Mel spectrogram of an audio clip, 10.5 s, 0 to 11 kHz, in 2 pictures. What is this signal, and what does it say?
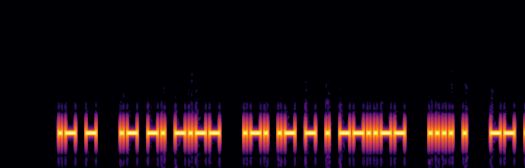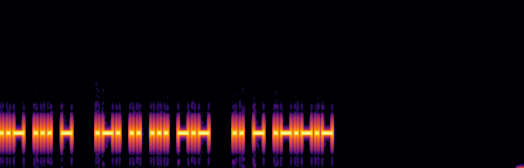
Morse code, heard as a keyed tone, about 34 wpm, 700 Hz. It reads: AT ANY RATE, HE MUST RISK IT.
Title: Sentences from Top 1000 Words - Review Part 4 - 35wpm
